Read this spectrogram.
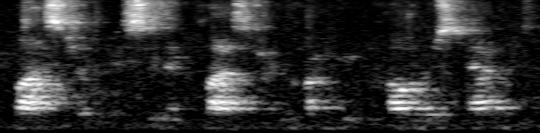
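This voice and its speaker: A man's voice: fairly high pitch, monotone, normal speed. A man on a town board introducing interns at a public meeting, rambling with many fillers. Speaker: board member presenting interns. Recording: distant echoey mic, noise.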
